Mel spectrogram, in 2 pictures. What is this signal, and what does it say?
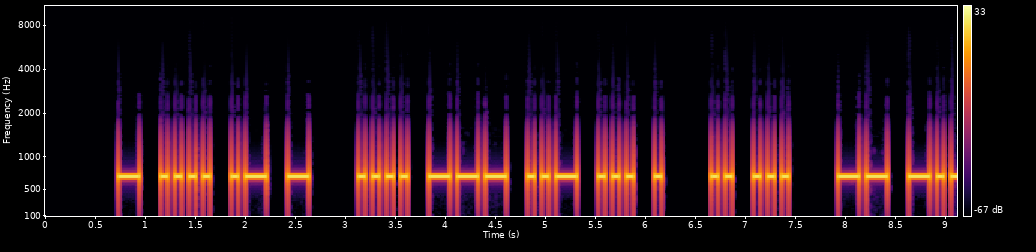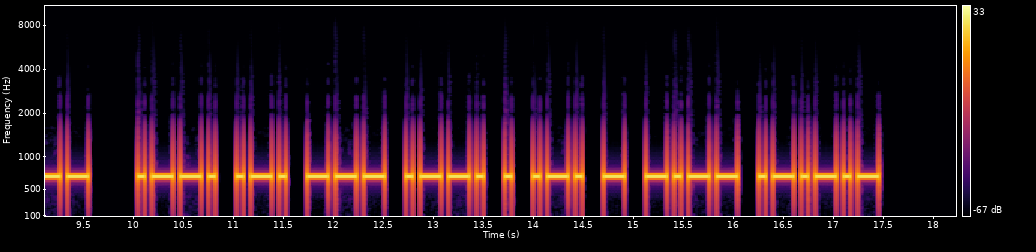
Morse code, heard as a keyed tone, about 17 wpm, 700 Hz. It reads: THAT HOUSE IS MY PROPERTY.
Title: Sentences from Top 1000 Words 17wpm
